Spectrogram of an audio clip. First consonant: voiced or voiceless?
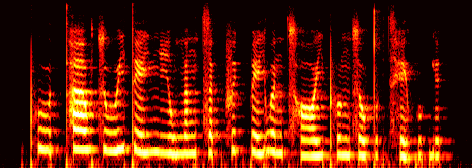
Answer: voiceless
